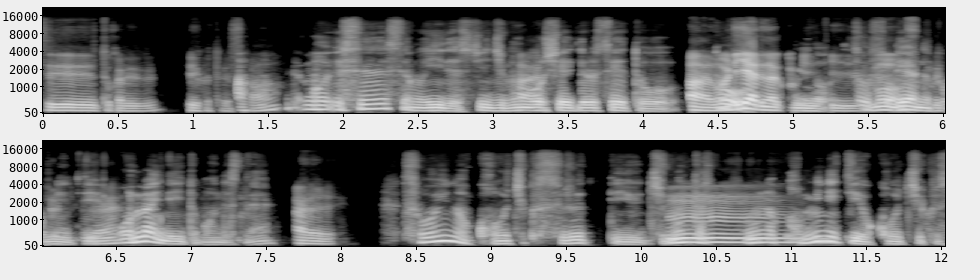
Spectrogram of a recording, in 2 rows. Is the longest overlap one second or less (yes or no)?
no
